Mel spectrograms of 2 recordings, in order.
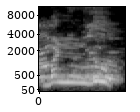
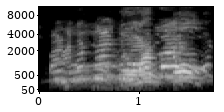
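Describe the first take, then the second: First: Said in the usual way. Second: Bandu said with nose pinched shut, slow and nasal; pinching nose. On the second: Shown as a demonstration. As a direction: hold the nose closed and stretch Bandu slowly. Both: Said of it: "नाक दाबून म्हणा बरं".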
